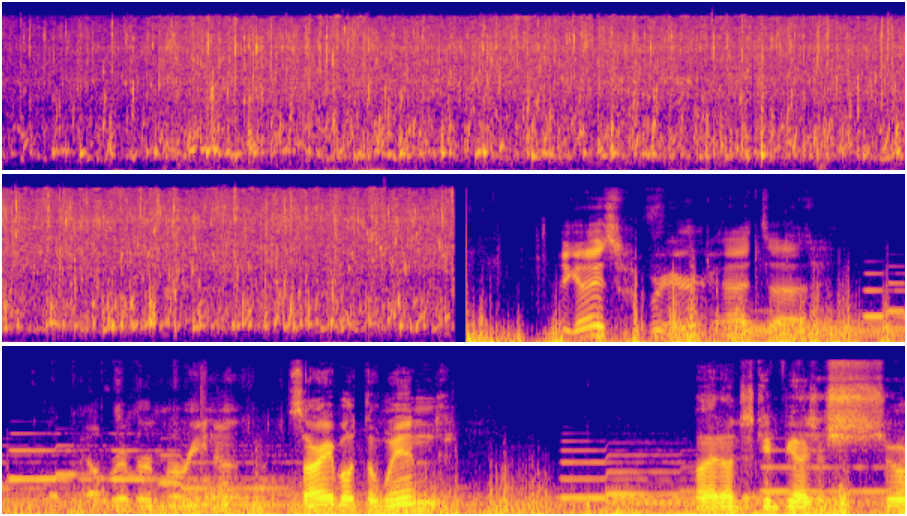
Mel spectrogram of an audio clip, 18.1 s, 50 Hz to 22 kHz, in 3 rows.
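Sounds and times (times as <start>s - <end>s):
water trickling and splashing: 0.0s - 9.1s.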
